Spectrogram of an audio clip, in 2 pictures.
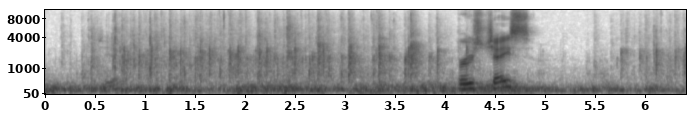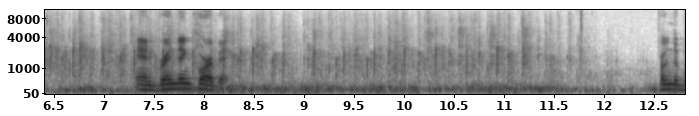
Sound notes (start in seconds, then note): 0.3 clapping; 5.7 clapping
